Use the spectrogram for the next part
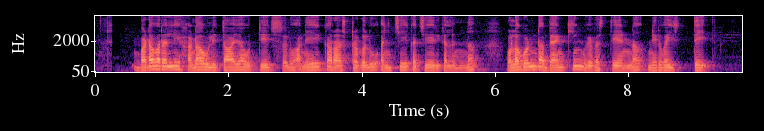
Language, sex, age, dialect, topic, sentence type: Kannada, male, 60-100, Mysore Kannada, banking, statement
